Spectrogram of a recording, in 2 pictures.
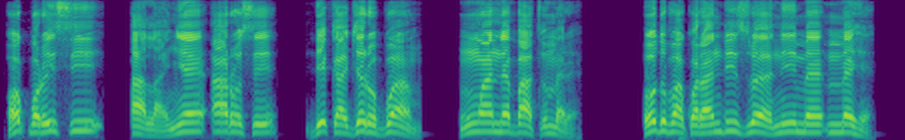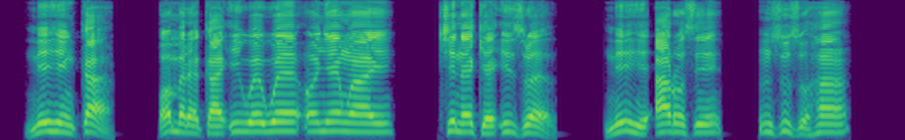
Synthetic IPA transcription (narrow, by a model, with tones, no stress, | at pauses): ɔ˦k͡pɔ˨ɾɔ˨i˦si˦ | a˨la̰˨ɲe˦a˦ɾʊ˦sɪ˦ | dɪ˦ka˨d͡ʒe˦ɾo˨bu˦a˨m̩̰˨ | ŋ̩˦ŋʷa˦ne˦ba˦˨tm̩˦mḛ˨ɾḛ˨ | o˦dʊ˦ba˨kʷa˨ɾa˨n̩˦dɪ˦i˦zɾe˨lni˦me˦m̩˦me˦ɦjḛ˨ | ni˦ɦi˨ŋ̩˨ka̰˦˨ | o˦me˨ɾe˨ka˨ʔi˦we˦we˦o˦ɲe˦ŋʷa˦ɲɪ˦ | t͡ʃi˦ne˦ke˨ʔi˦zɾe˨l | ni˦ɦi˨ʔa˦ɾʊ˦sɪ˦ | n̩˦zu˦zu˨ɦa˦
